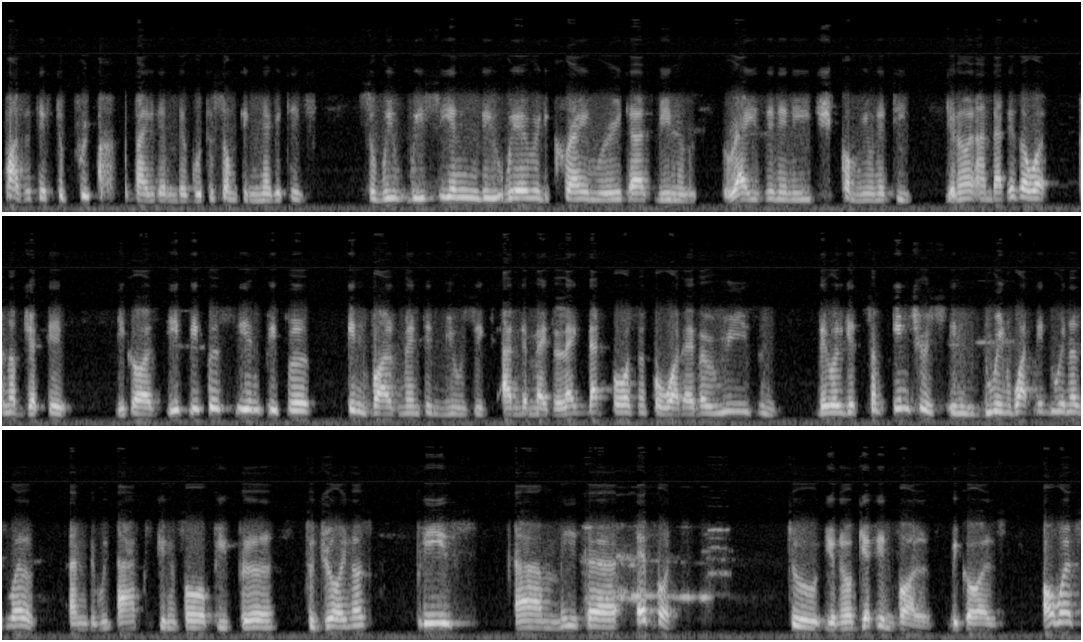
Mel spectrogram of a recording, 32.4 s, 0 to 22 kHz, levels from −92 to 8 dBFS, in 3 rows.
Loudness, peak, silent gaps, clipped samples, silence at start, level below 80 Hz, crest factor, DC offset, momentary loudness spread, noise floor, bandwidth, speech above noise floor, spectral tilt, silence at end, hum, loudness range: -19 LUFS; 0 dBFS; none; under 0.1%; 0.05 s; -58 dBFS; 18 dB; under 0.1%; 11 LU; -57 dBFS; 7.8 kHz; 39 dB; -6 dB/octave; 0 s; none; 3 LU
